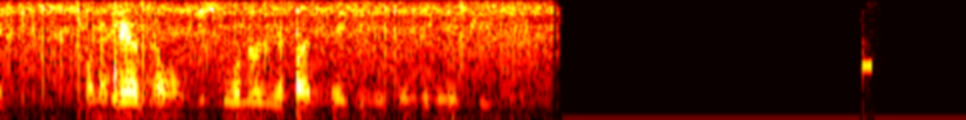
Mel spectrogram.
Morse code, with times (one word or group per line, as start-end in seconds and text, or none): none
